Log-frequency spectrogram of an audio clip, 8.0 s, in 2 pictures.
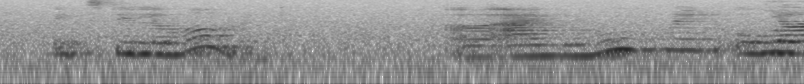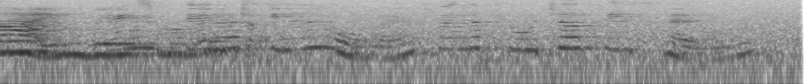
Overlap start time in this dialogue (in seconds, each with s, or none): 3.8 s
